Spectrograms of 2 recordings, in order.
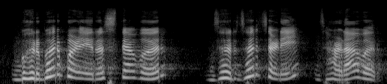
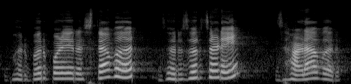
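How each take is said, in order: No difference in how they are said.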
